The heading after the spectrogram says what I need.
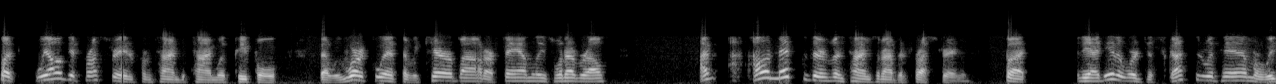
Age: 50-69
